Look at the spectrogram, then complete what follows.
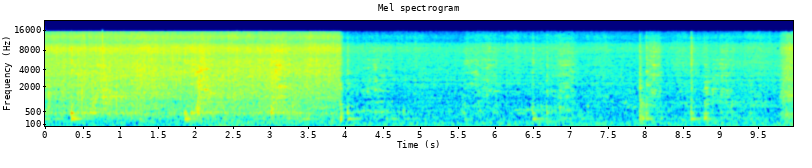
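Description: Cut pulla vegetable pieces sizzling in hot oil in an aluminium wok while a metal spatula stirs them, with scraping strokes against the pan. The sizzle drops to a quieter level about four seconds in, with a few knocks of the spatula near the end.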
